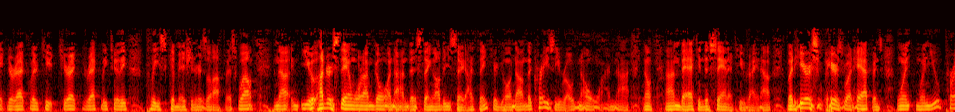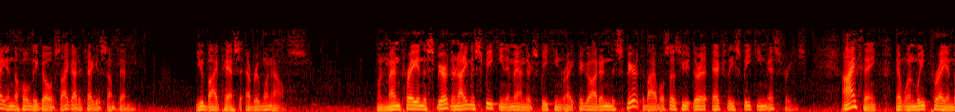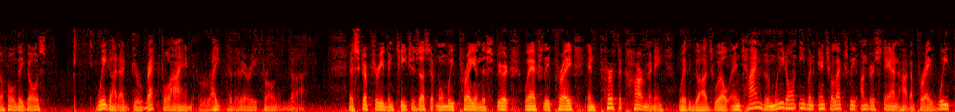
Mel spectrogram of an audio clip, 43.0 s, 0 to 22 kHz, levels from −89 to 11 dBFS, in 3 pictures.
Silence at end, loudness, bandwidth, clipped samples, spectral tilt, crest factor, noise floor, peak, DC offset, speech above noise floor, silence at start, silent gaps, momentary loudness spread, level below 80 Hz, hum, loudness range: 0 s; -31 LUFS; 7.6 kHz; under 0.1%; -6 dB/octave; 24 dB; -60 dBFS; -6 dBFS; under 0.1%; 29 dB; 0 s; none; 9 LU; -48 dBFS; none; 7 LU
